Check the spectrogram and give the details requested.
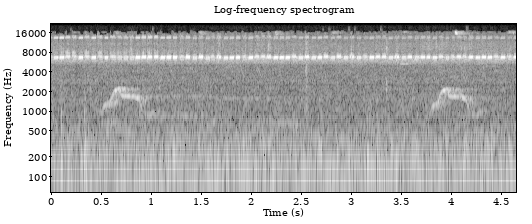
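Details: Common pauraque at night in winter: two whistled calls about three seconds apart, each rising quickly then sliding down, set against a constant high-pitched cricket chorus and crackling campfire.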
